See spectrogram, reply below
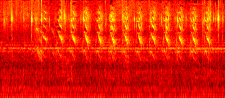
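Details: Wild Indian ringneck parakeets giving fast repeated short, shrill, downslurred calls, several per second throughout, over steady low background noise.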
